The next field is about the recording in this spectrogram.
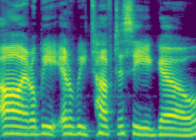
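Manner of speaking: mock, sarcastic, falsely sincere tone. Retelling a scene where Raelle wishes someone well: imitating Raelle's sarcastic comment. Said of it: "Raelle's got this beautifully sarcastic comment".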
